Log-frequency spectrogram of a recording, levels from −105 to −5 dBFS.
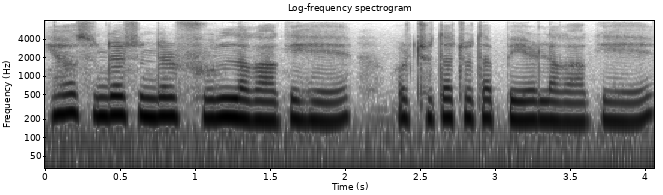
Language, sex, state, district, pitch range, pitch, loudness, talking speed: Hindi, female, Arunachal Pradesh, Longding, 195-220 Hz, 210 Hz, -14 LUFS, 205 wpm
